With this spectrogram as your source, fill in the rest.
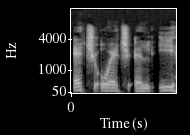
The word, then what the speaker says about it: होली: और उच्चारण को स्पष्ट करने के लिए ये HOHLE है, तो आप काफी करीब थे।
